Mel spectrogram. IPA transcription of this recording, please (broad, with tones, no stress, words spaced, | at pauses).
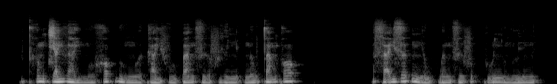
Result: t̪ʰə˧mt͡ɕa˨˦jla̤˨˩j mo̤˨˩ xɔ˦˥k̚lṳ˨˩ ŋu˧˩ə̯ka˧˩jfu˧˩ ɓa˧nsɨ˧˩ə̯ fi̤˨˩ə̯ɲə˨˩t̚ŋə˨˦w t̪a˨˦mkɔ˦˥k̚ | sa̰˧˥jzə˦˥t̚ ɲə˧˩whwə˧n sɨ˨˦fə˨˩p̚ kṵ˧˥ɲṳ˨˩nli˧n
